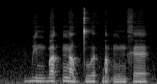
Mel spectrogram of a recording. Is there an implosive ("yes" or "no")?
yes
